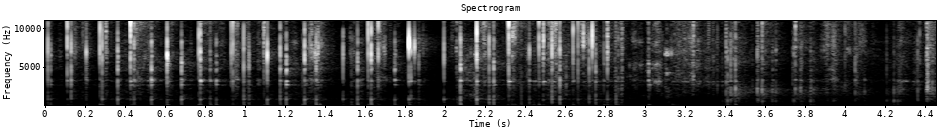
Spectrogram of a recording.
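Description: Fingernails tap quickly on the body of a hollow wooden pilón mortar. A rapid, uneven stream of short, dry, bright clicks and taps with almost no ring is heard, with a light low knock under some hits, easing slightly in the second half.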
